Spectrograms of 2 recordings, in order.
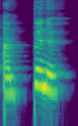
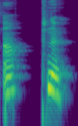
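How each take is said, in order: First: The P and N are separated, southern French style. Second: The P and N are joined directly together. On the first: The speaker calls it wrong. "certaines personnes, notamment dans le sud de la France, qui vont dire un pneu" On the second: The speaker calls it right. "Mais ça se prononce un pneu"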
